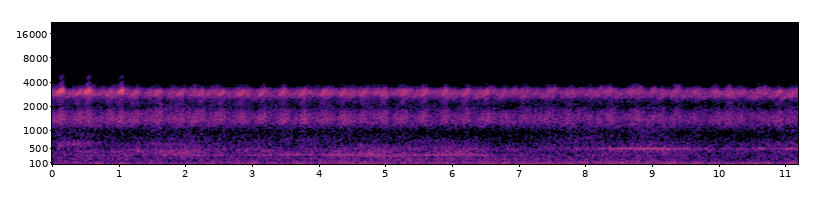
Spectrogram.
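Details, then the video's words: Summer-night frog chorus, a thick blended croaking with a few louder pulsed notes at the start, then an even wash of many callers and a faint low tone in the middle. "개구리들의 합창은 끝이 없어라"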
